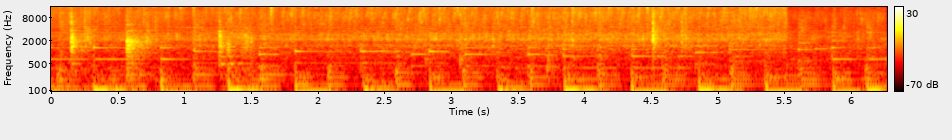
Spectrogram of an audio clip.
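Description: Ground beef and onion sizzling in a nonstick frying pan, stirred with a plastic spoon that scrapes and taps the pan now and then. A steady low beat of background music runs underneath, about two beats a second.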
